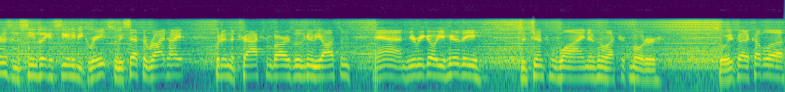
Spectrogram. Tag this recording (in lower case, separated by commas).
vehicle, speech, engine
